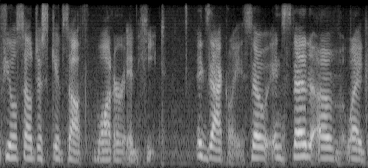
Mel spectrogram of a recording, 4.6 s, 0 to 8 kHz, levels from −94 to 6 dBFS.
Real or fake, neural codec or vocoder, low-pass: fake; vocoder, 24 kHz, 100 mel bands, Vocos; 7.2 kHz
